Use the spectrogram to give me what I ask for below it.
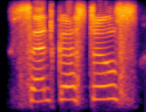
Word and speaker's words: castles: Sandcastle, হ্যাঁ, ক্যাসেলস, যেমন হচ্ছে লিসেন বানান কি? LISTEN, লিসেন, তাই না? আমরা কিন্তু টিটা বলি না, শুধু লিসেন বলি, ঠিক তেমনি ক্যাসেলস, এখানে টিটা উচ্চারণ হবে না, কিন্তু লেখার সময় টি লিখতে হবে।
